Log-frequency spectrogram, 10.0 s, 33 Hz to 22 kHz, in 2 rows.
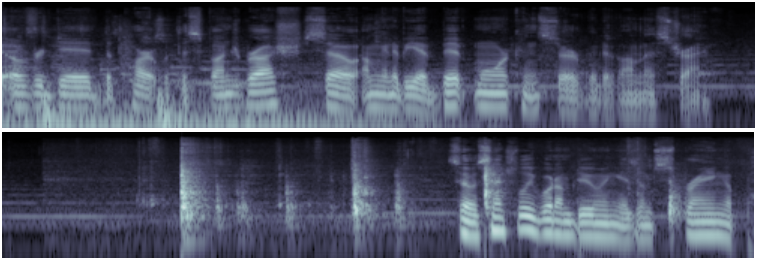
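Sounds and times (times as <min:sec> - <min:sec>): objects knocking on wooden workbench: 0:06.0 - 0:07.8.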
